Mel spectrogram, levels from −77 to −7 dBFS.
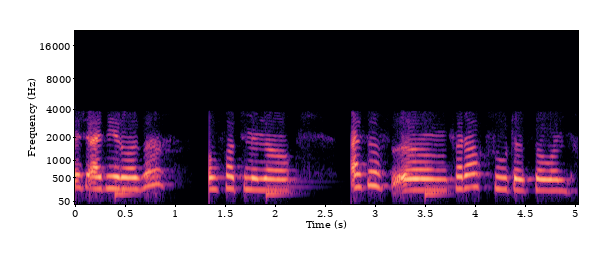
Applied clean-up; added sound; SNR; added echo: none; Snare drum; 20 dB; none.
